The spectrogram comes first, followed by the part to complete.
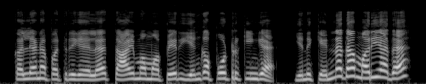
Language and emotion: Tamil, angry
